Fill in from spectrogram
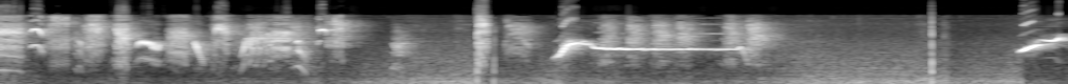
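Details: Male and female Brahminy starling pair in Kuwait: a jumble of quick squeaky, chattering notes, then a long level whistle held over a second, and a final rising whistle.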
